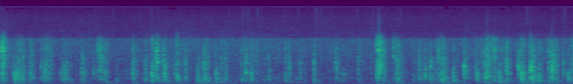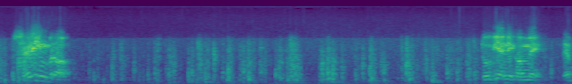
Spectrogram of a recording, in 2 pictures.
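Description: Horses' hooves clop on the ground nearby.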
